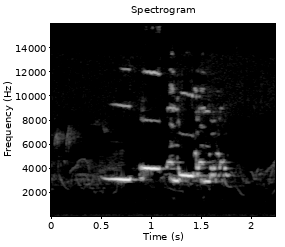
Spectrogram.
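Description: A Hermit Thrush sings one phrase: a long, pure, held whistle, then a higher, flute-like cascade of ringing notes that seem to overlap in harmony. A faint low hum sits underneath.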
